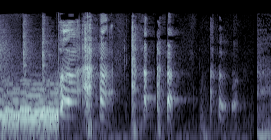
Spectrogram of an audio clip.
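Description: Electronic intro music ends about half a second in, followed by a baby laughing in a few short bursts.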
